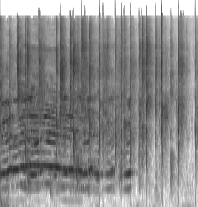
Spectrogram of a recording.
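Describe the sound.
Audience applause at the improv show Les Improgrammables, with dense clapping and a sustained cheering voice over it, thinning after a couple of seconds into scattered, individual claps as it dies down.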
